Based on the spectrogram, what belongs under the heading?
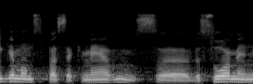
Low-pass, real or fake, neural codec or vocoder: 10.8 kHz; real; none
